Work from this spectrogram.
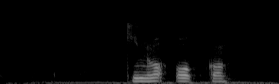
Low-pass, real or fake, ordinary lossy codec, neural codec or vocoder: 7.2 kHz; fake; MP3, 48 kbps; codec, 16 kHz in and 24 kHz out, 0.9 kbps, LongCat-Audio-Codec, fine tuned four codebook decoder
